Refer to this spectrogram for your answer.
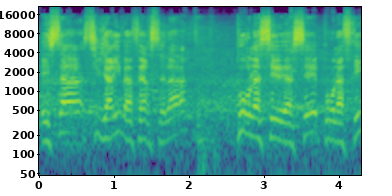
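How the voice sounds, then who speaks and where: A man with a high voice speaks at a fairly slow pace with ordinary pitch variation and long, frequent pauses, amid audible room echo and noticeable background noise. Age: 60s. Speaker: organic agriculture business leader. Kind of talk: interview. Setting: climate conference. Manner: halting, many fillers.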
